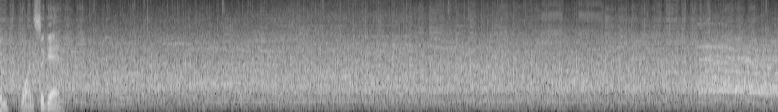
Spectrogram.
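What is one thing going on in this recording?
A crowd applauds and cheers steadily.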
